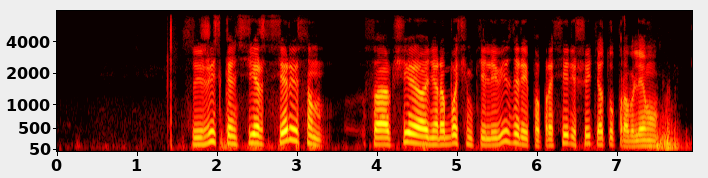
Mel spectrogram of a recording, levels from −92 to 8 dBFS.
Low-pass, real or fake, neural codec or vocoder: 7.2 kHz; real; none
